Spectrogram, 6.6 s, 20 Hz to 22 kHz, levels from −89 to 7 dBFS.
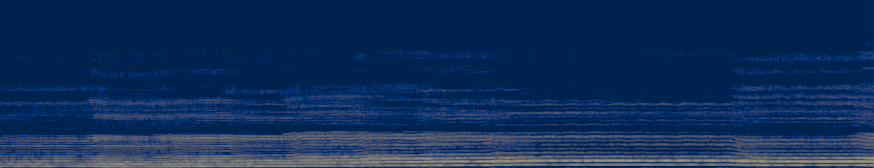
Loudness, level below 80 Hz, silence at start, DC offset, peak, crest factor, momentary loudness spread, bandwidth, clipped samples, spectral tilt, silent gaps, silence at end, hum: -37 LUFS; -84 dBFS; 0 s; under 0.1%; -20 dBFS; 16 dB; 6 LU; 16 kHz; under 0.1%; -1.5 dB/octave; none; 0 s; none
